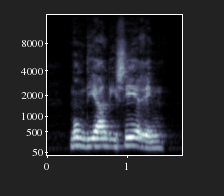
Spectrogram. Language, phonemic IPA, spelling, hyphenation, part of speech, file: Dutch, /ˌmɔndiˌjaliˈzerɪŋ/, mondialisering, mon‧di‧a‧li‧se‧ring, noun, Nl-mondialisering.ogg
- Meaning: globalisation (UK), globalization (US)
